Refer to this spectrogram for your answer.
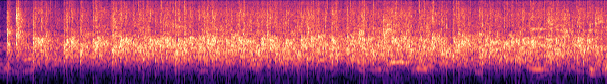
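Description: An audience applauds the host who received the group, a dense wash of many hands clapping at once that stays loud and even for several seconds without letting up.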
